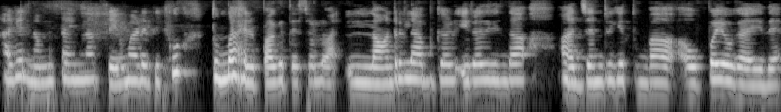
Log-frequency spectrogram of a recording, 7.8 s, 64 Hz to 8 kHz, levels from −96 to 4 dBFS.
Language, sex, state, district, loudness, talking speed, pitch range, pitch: Kannada, female, Karnataka, Mysore, -21 LUFS, 125 wpm, 230-260 Hz, 250 Hz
